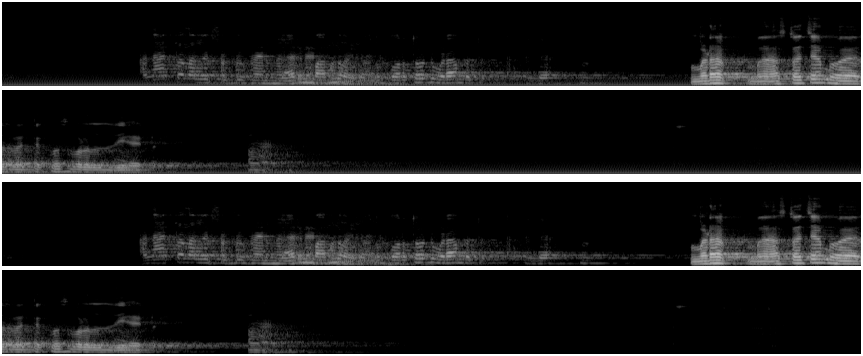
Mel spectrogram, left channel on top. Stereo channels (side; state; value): left; noise; hum, 23 dB below the sound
